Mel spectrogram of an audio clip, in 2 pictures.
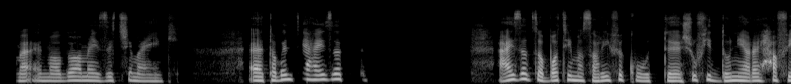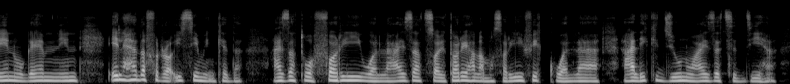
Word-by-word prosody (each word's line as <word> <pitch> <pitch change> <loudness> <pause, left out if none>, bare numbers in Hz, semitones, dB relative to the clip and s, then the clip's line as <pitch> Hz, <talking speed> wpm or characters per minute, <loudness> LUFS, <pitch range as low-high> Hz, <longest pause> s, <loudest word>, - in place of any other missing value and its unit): ما 165 +2 -3
الموضوع 170 +2 -1
ما 180 -1 -1
يزيدش 170 +2 -6
معاكِ، 155 -4 -5 1.0
طب 190 +1 0
أنتِ 230 +2 -1
عايزة 225 +2 +1
ت - - -17 1.3
عايزة 225 +5 +3
تضبطي 185 0 +1
مصاريفِك 180 +2 -1
وتشوفي 160 +6 -2
الدنيا 175 0 +1
رايحة 175 +3 +2
فين 185 0 +1
وجاية 165 +1 +1
منين 175 0 +2 0.3
إيه 205 - +7
الهدف 210 +1 +3
الرئيسي 175 +4 0
من 155 -3 -1
كده؟ 150 -1 -6 0.3
عايزة 170 +3 +2
توفري 185 +2 +3
والّا 150 -3 0
عايزة 165 +3 +1
تسيطري 170 +3 +1
على 170 -2 +1
مصاريفِك 160 +5 -2
والّا 150 0 0 0.2
عليكِ 170 +5 +2
ديون 170 +1 +1
وعايزة 160 +1 +1
تسديها؟ 145 -1 -6
170 Hz, 135 wpm, -24 LUFS, 155-185 Hz, 1.3 s, إيه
